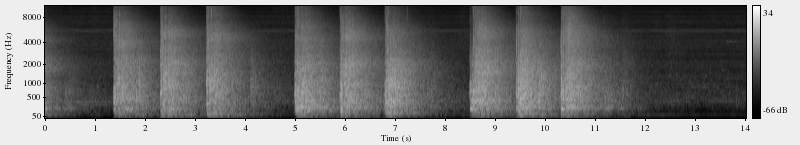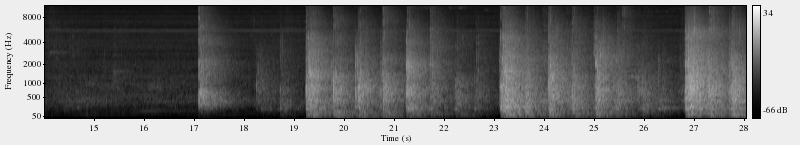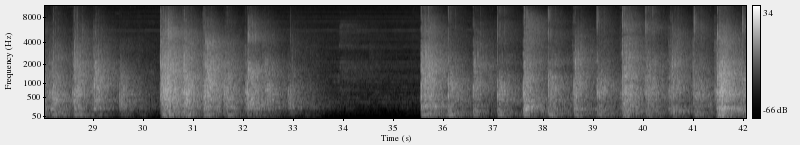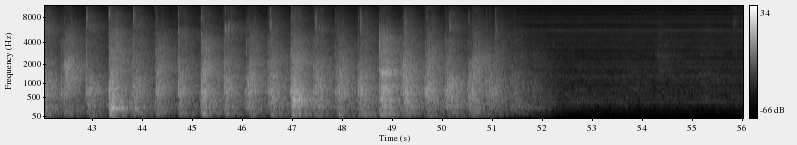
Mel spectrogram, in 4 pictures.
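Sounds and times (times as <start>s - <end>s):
marching steps on wooden floor: 0.0s - 0.7s, 1.4s - 11.8s, 18.2s - 33.4s, 35.6s - 51.8s.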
